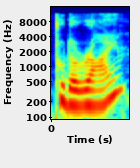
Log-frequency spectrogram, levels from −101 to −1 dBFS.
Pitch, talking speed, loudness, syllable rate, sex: 210 Hz, 230 wpm, -14 LUFS, 5.5 syllables/s, female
